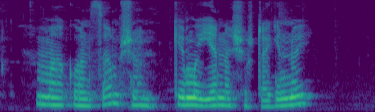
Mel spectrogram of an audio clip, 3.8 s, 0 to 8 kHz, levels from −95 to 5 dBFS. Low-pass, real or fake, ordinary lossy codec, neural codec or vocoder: none; real; none; none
